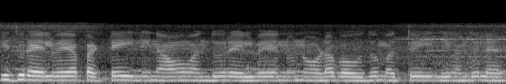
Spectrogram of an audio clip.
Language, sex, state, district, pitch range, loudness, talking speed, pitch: Kannada, female, Karnataka, Chamarajanagar, 180-190 Hz, -16 LUFS, 140 wpm, 185 Hz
